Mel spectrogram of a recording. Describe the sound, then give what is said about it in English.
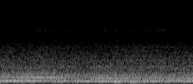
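A heavy truck rumbles loudly outside, its deep engine drone steady and continuous throughout, with no talking over it. “That is a very loud truck.”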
